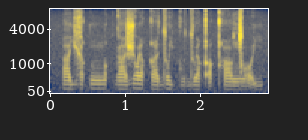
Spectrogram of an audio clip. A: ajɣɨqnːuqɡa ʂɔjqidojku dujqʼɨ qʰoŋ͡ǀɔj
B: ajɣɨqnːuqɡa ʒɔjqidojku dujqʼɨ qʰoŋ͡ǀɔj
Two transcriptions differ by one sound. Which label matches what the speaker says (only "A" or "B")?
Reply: B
